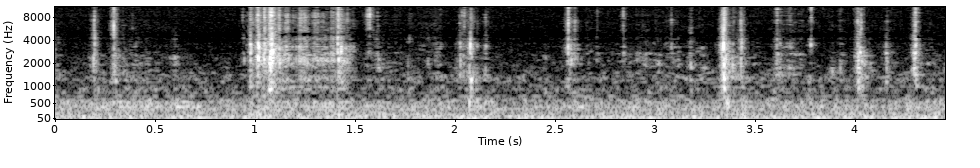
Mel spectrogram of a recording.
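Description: A metal box-cutter blade scrapes the coating off a palm-sized, solid bar of purple glitter-coated soap, revealing white soap underneath. Short, bright, crunchy scratches and ticks sound over a faint low hiss, with a denser gritty burst near the one-second mark and another sharp scrape a little past three seconds.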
